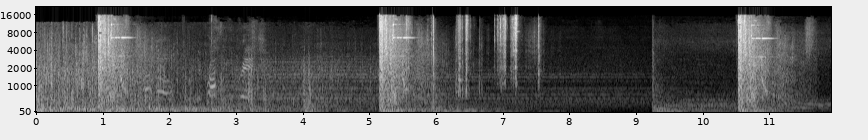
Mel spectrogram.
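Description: A sniper rifle fires loud single shots.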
